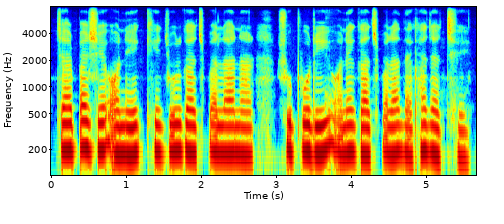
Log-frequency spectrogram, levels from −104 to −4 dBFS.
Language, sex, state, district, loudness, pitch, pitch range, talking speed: Bengali, female, West Bengal, Cooch Behar, -14 LUFS, 180 Hz, 180-190 Hz, 105 wpm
